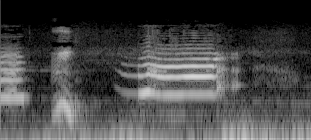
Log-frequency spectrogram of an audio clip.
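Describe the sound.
A small child cries in a brief, high, wavering wail that holds a steady pitch for about half a second, with a few short whimpering sounds just before it.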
